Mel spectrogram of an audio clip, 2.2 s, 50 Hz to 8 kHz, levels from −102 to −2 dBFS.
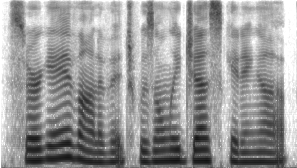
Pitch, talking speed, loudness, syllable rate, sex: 185 Hz, 190 wpm, -15 LUFS, 6.3 syllables/s, female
